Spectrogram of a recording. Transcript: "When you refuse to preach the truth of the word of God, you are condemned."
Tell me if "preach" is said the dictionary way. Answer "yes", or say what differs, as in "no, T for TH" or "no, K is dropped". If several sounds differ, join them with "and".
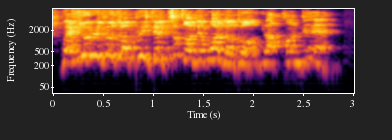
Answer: no, R is dropped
